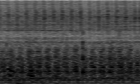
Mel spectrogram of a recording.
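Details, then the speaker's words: Small coal-fired model steam puffer boat engine on a pond: a quick, even chuff with no missed beats or knocks, running nice and smooth. "Sounds nice and smooth. Good engineering."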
